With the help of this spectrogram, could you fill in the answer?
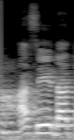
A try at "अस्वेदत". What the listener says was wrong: से बोला है। अरे स्वीद धातु इतना ही तुमको नहीं पता है।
